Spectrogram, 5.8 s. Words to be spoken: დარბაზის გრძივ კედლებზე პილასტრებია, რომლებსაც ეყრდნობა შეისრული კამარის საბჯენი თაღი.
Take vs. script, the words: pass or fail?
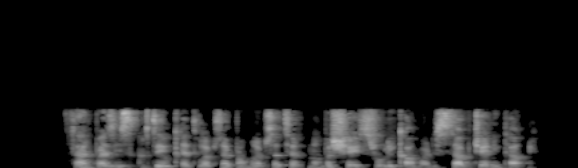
fail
